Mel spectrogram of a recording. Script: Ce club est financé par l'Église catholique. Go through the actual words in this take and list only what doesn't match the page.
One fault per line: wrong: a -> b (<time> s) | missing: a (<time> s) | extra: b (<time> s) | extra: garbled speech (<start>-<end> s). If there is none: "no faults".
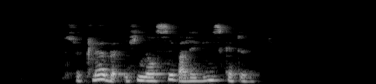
no faults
